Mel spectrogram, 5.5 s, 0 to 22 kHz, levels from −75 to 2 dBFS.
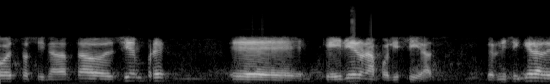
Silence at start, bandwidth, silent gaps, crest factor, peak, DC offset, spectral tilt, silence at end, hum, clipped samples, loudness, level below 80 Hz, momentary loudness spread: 0 s; 15.5 kHz; none; 18 dB; -6 dBFS; under 0.1%; -2 dB/octave; 0 s; none; under 0.1%; -22 LUFS; -76 dBFS; 14 LU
